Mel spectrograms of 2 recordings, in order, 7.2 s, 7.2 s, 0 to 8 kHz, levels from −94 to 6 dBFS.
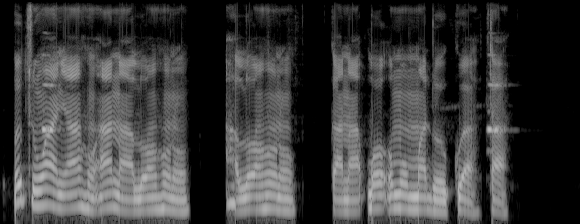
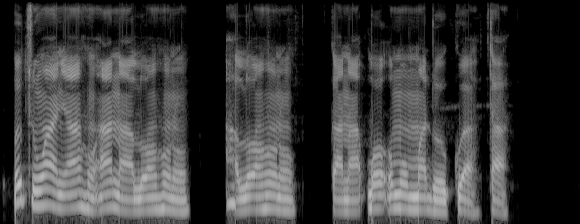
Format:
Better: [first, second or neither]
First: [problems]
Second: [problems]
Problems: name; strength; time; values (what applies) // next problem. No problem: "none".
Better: second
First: background sound (Wind instrument, woodwind instrument); 8 dB below the speech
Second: none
